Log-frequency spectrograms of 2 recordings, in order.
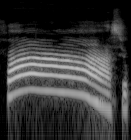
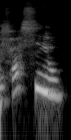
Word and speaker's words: fácil: fácil Olha que lindo fácil qual é a sílaba tônica fa última penúltima se eu não colocasse o acento é muito provável que muita gente leria fascio né O que que a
